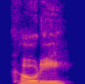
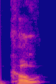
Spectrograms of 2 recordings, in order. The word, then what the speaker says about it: Cody: Good morning, Cody. We Vinny and I were calling you Coat, and you're like, no, it's Cody.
